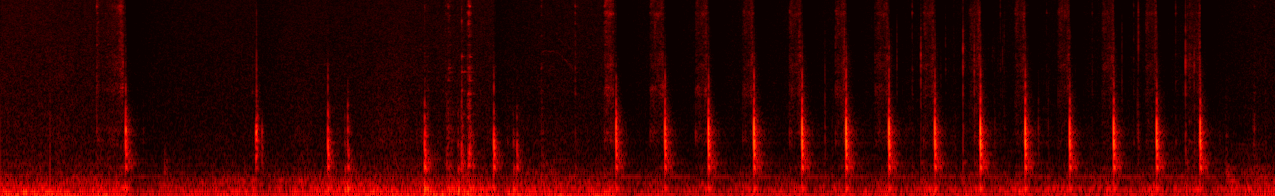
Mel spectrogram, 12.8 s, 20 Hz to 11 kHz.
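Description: A 210 mm Yoshikane SKD gyuto slicing cucumber into thin rounds, its edge tapping the cutting board at the end of each stroke. There are a few scattered taps first, then from about six seconds in a steady run of taps about twice a second.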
